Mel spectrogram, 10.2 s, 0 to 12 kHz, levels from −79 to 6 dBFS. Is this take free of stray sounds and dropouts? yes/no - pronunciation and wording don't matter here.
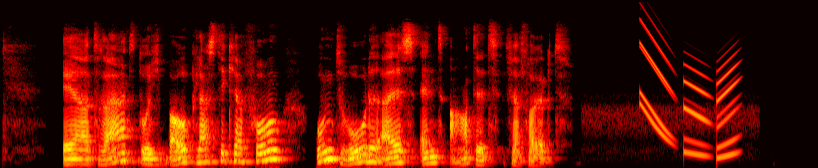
no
